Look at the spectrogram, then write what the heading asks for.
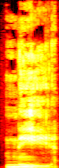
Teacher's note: the /k/ disappeared before /n/ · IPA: [k]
